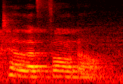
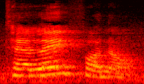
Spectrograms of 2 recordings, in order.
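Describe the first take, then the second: First: The stress is on the third syllable. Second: The stress is on the second syllable. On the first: The speaker calls it wrong. "without the accent mark, it would be telefono. But it's not telefono" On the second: The speaker calls it right. "The accent mark tells you where to stress this vowel"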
